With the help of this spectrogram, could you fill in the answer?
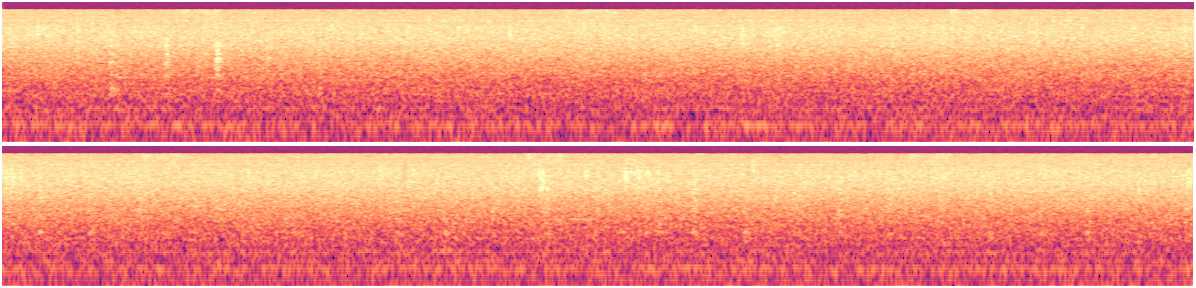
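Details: Steady broadband hiss like rain or wind noise fills the recording, with no animal calls standing out.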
